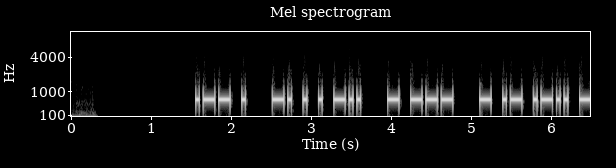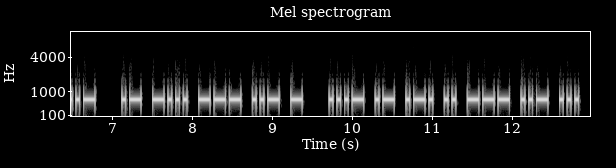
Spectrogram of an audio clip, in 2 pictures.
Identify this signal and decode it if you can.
Morse code, heard as a keyed tone, about 25 wpm, 700 Hz. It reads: WE NEED TO TALK ABOUT VARIOUS
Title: Sentences from Top 1000 Words - Review Part 4 - 25wpm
